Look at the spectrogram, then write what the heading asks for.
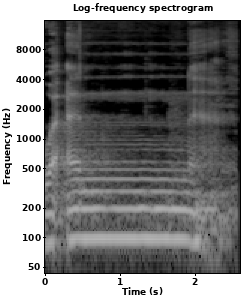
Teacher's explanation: Wa anna gunnah, nun bertasdid dibacanya gunnah. Gunnah itu mendengung, biar terdengar mendengung, tahan dua ketukan.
